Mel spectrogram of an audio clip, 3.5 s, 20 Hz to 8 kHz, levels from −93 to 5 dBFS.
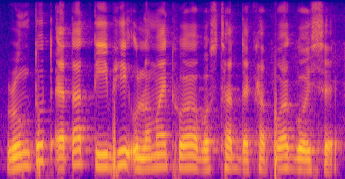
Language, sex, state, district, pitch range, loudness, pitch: Assamese, male, Assam, Kamrup Metropolitan, 135-160 Hz, -14 LUFS, 145 Hz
